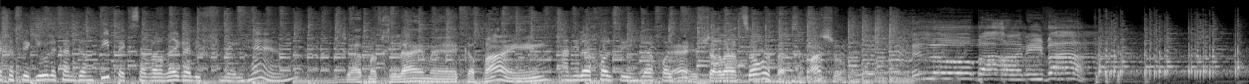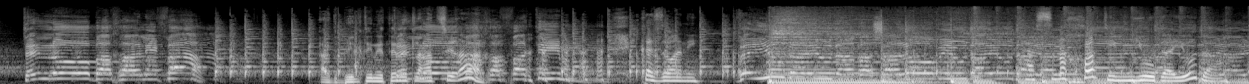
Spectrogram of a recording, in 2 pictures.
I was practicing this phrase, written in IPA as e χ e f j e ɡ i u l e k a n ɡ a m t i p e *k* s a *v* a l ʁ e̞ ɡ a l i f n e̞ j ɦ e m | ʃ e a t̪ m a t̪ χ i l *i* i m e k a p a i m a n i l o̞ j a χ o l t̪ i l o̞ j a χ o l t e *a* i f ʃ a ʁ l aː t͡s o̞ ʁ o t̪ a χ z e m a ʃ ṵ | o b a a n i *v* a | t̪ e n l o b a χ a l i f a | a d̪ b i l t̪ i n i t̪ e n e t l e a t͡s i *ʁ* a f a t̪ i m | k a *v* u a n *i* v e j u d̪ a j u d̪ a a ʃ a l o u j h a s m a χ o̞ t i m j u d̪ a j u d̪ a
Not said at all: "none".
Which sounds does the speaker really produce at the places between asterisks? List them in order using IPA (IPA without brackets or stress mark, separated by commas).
k, v, a, i, v, ʁ, z, i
